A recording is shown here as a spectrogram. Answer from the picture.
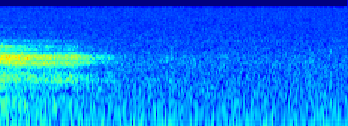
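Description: A man's voice finishing a word in the first moment, then low steady background noise with no distinct event.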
